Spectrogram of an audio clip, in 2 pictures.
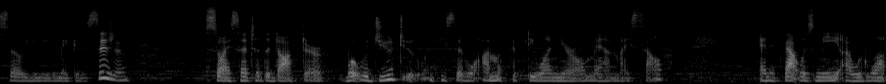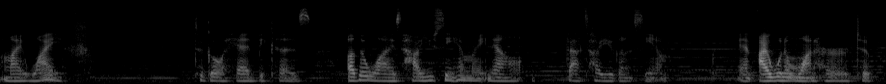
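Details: Adult woman speaking; ordinary speech.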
